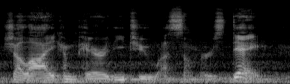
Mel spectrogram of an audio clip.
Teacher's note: that's five iambic feet so it's iambic pentameter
